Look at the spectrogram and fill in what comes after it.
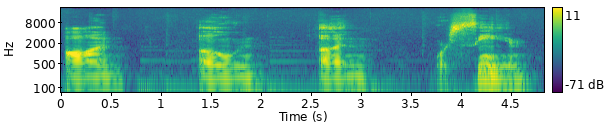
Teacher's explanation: the vowel before m or n will actually be a little colored or very slightly nasalized before m and n, because as we are preparing to create that m or n sound, the velum loosens, and so it doesn't completely open.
